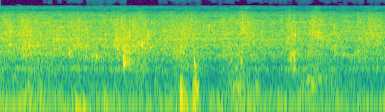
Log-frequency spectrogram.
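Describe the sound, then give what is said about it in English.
Shower water runs in a steady, hissing spray, with small splashes and drips scattered through it. The sound is continuous and fairly soft, with no voices. “He found comfort in the ritual of hopping in the shower and scrubbing up.”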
